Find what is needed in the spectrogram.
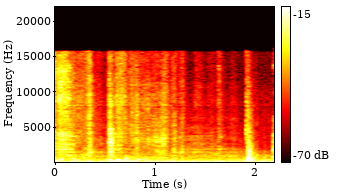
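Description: Faint handling of card stock: light rustles as paper pieces are moved and set down on a table, with a small tick near the end.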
